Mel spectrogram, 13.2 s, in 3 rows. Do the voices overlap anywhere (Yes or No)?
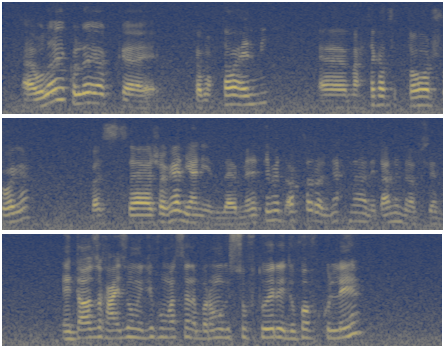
No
